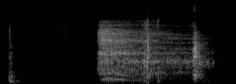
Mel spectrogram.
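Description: A person sighs: a faint intake of breath, then a breathy exhale lasting about a second, starting about a second in.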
